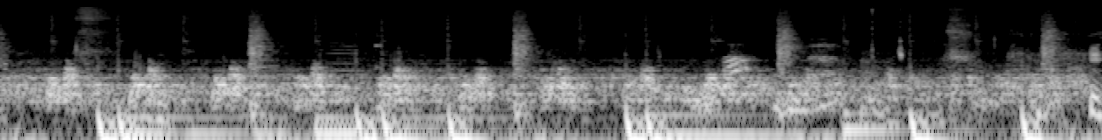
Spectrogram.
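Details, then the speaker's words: Fetal heartbeat heard on handheld Doppler at the third prenatal midwife visit: rapid rhythmic whooshing throbs over a steady low hum. "and well we got to hear the heart beat again they would quick visit but it's fun"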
